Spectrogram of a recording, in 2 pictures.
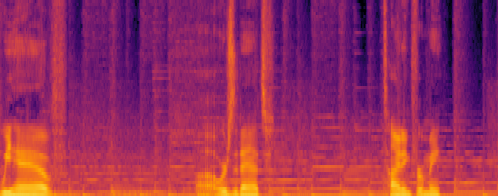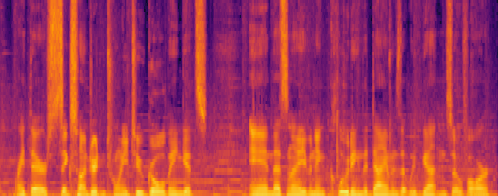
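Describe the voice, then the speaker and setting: Stuffy young man narrating gameplay. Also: mid-range voice. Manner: chatty, upbeat, with little laughs and fillers. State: stuffy, congested. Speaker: gaming video host. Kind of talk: casual let's-play commentary. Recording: faint music bed behind voice.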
